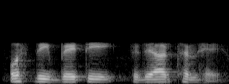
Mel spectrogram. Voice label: her daughter is a student, punjabi

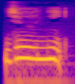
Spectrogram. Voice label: "twelve", japanese

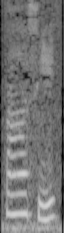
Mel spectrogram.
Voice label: "bus", cantonese

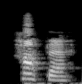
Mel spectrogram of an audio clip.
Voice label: "hat", Irish

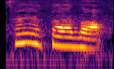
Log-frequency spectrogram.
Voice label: "Happy birthday", Cantonese

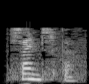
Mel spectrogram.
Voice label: icelandic Swedish

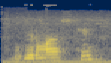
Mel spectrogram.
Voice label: "German" Macedonian

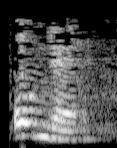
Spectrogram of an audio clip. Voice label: under, afrikaans

